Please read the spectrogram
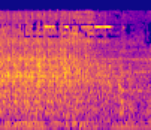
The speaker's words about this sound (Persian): بلند میشه، میره سمت ماشین خاتون. ماشین رضا هم از راه میرسه.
